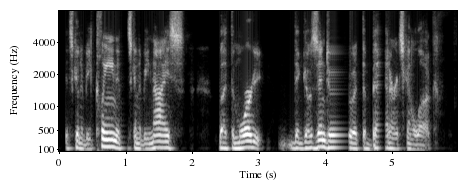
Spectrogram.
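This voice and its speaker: A man with a medium-pitched, somewhat breathy voice speaks with fairly even intonation. The background is quiet. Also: fairly quick pace. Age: 50s. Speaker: tabletop game designer. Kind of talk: casual interview chat. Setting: video call.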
